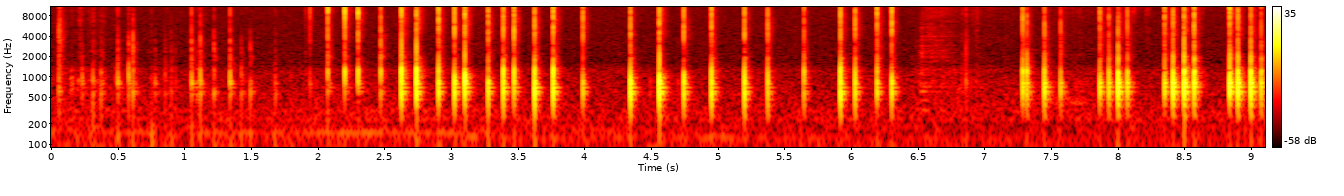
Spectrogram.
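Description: A smartphone with a glass screen in a mint-green silicone case is held in the hands while fingernails tap on the screen and case. A quick, irregular series of sharp, dry clicks follows, each dying away almost at once, with some taps landing in fast clusters.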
